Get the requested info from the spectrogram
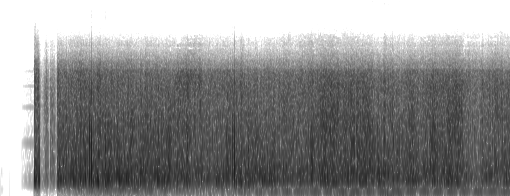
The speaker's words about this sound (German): Ein harsches Rauschen schallt aus den Lautsprechern, als du die Datei öffnest. Es stört die Stille im Raum, überrascht dich und lässt dein Herz schneller schlagen. Es gibt ein paar Störgeräusche, als die aufnehmende Person das Mikrofon einstellt.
